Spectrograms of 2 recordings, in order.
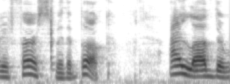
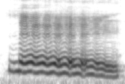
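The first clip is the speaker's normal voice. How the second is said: giggly horse whinny; playful whinny for the kids; laughing neigh; 5 semitones higher than usual. Pretend.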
